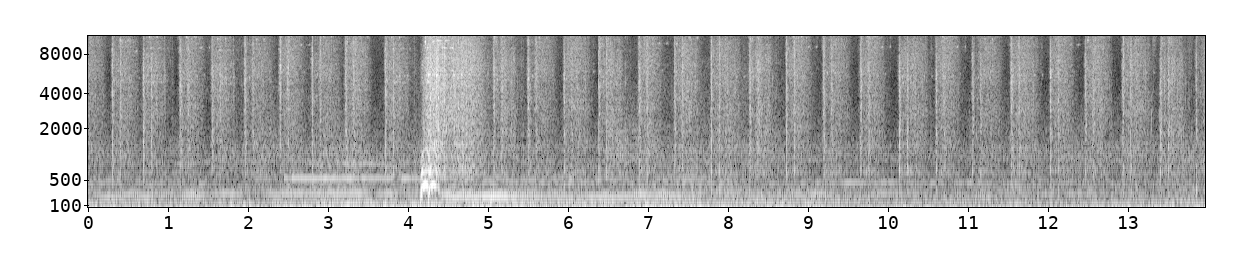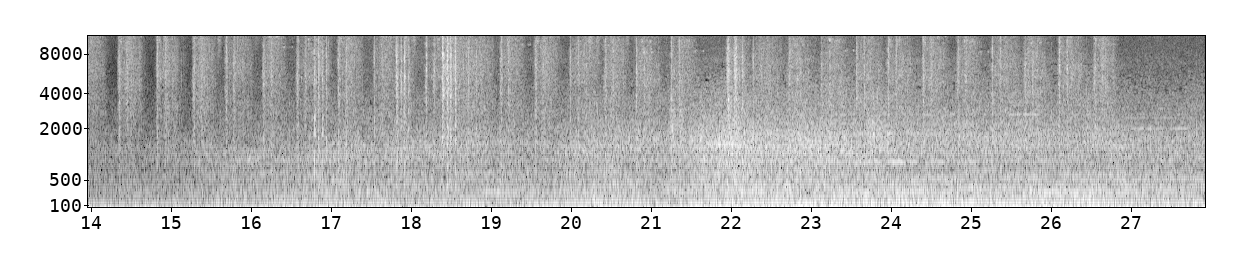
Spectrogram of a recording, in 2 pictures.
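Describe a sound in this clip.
Footsteps patter steadily on hard ground.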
